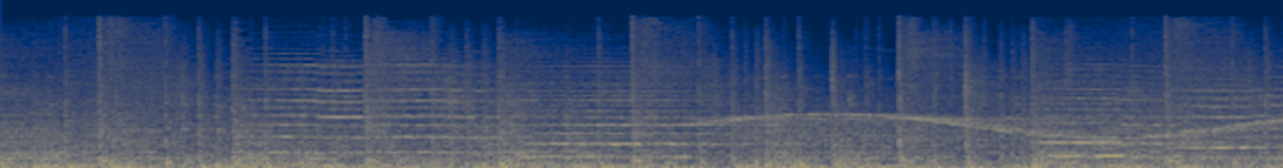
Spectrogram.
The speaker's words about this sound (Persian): صدای پلیس توجهش رو جلب میکنه. ماشین پلیس پشت سر کامیونه.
